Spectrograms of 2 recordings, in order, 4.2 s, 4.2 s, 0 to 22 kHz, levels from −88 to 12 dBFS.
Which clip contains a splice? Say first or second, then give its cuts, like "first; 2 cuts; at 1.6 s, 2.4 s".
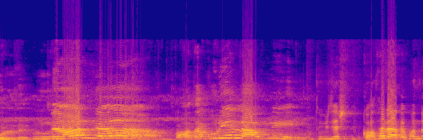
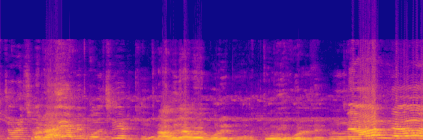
first; 1 cut; at 3.1 s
